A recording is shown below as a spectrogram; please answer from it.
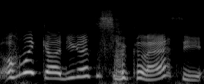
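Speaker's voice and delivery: gushing. Retold or imitated. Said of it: "she was like".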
